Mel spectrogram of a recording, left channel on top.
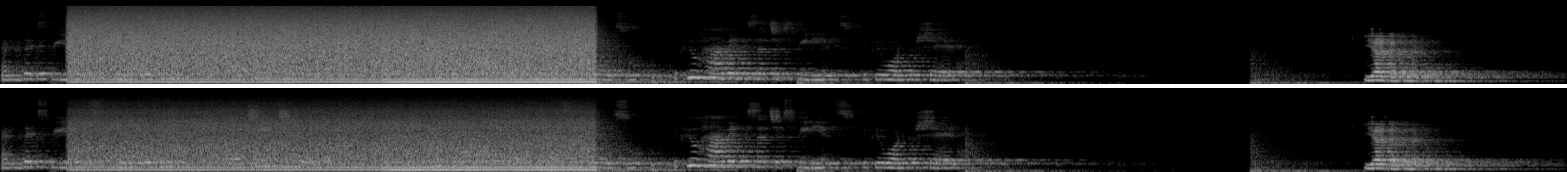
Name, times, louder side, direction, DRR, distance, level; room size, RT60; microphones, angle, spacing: voice 1, 0.0-3.4 3.7-9.7, equal, 20° right, -1 dB, 1.8 m, -35 dB
sound 1, 0.7-6.0, left 4 dB, 45° left, 0.7 m, -26 dB
sound 2, 5.4-6.4 9.6-10.2 12.5-13.3, equal, 55° right, 3.0 m, -49 dB
voice 2, 13.6-14.3, equal, 10° left, -1 dB, 2.7 m, -29 dB
27.5 x 23.0 x 5.8 m, 2.4 s
head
